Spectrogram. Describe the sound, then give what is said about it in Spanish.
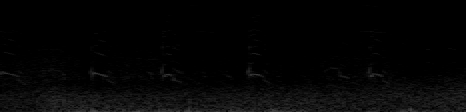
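Seagulls call on the coast near Mejillones, giving many short, sharp, rising cries at irregular intervals. The cries ride over a continuous low roar of surf and wind. “Sin embargo, son las gaviotas las que más frecuentan la zona de los Mejillones.”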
